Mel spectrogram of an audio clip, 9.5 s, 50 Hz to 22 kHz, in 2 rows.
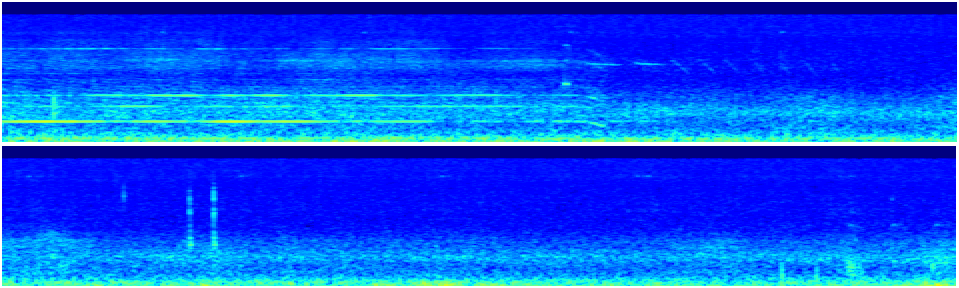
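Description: Freewing RC F-16 jet with a 64mm EDF on 4S power flying at full throttle, a steady airy ducted-fan whine and rushing roar at distance, with a brief rising tone early on and wind buffeting throughout.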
